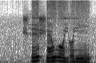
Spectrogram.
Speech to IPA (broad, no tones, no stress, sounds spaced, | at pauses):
t͡ʃʰ e ʃ ɛ̃ w o j ɤ j ĩ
